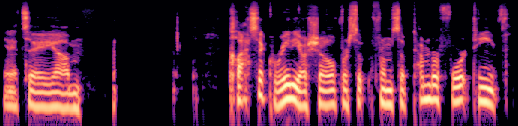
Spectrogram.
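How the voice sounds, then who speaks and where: A man's voice: medium pitch, no echo. Casual man hosting a livestream, dry sound. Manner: informal, halting, greeting listeners. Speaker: livestream host.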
